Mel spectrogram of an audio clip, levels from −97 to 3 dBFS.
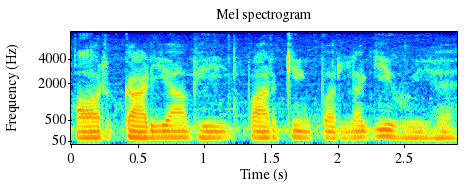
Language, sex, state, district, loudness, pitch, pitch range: Hindi, male, Himachal Pradesh, Shimla, -21 LUFS, 115 Hz, 115-120 Hz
